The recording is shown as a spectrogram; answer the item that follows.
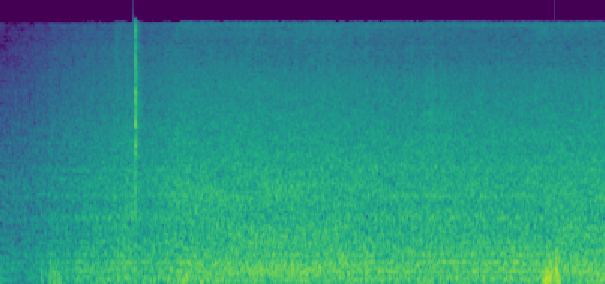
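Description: Steady hiss-like noise that builds up over the first second and then holds level, with a single sharp click about a second and a half in and a short low thump near the end.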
